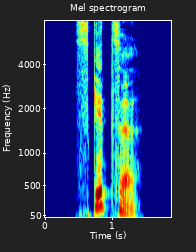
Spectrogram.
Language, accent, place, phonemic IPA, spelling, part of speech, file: German, Germany, Berlin, /ˈskɪt͡sə/, Skizze, noun, De-Skizze.ogg
- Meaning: sketch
